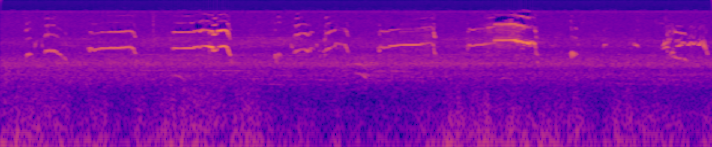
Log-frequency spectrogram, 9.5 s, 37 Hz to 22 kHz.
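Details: At a northeast Florida nest on 5 April 2022, two bald eagle chicks beg as they are fed: short, high, piping whistles in quick clusters, some rising and quavering, over a constant low roar of wind.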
